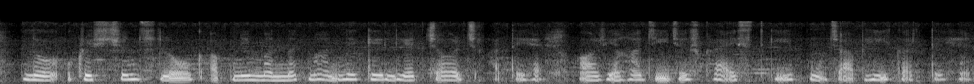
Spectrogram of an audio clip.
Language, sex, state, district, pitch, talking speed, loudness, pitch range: Hindi, female, West Bengal, Dakshin Dinajpur, 220 Hz, 125 wpm, -17 LUFS, 195-230 Hz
